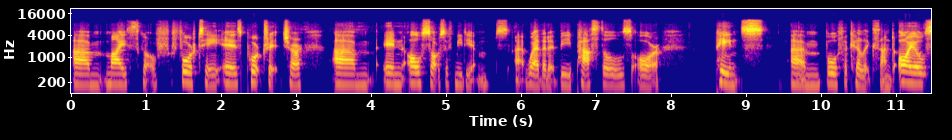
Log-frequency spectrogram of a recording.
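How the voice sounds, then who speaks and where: A woman with a Scottish accent and a fairly low pitch speaks very slowly in a monotone, flat intonation, the sound dry and close with no echo against a quiet background. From Scotland. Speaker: podcast host and YouTuber. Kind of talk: casual chat. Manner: talkative.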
